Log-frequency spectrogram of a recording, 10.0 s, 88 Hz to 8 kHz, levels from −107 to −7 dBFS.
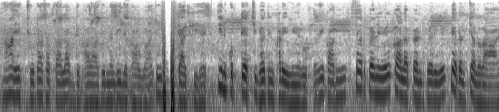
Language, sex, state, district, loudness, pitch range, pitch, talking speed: Hindi, male, Chhattisgarh, Bilaspur, -29 LUFS, 140-175 Hz, 155 Hz, 215 wpm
